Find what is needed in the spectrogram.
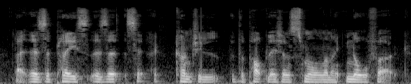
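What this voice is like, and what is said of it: Non-English British accent. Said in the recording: “you hear my accent.”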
